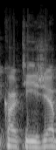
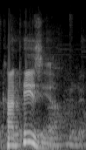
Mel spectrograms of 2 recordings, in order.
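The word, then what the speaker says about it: Cartesia: Yeah, I can say Cartisia, but in German we call it Cartasia. I don't know what you want me to say. German pronunciation is different.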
